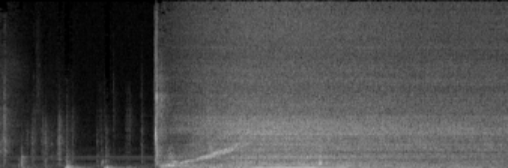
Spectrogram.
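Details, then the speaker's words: Old polisher/grinder motor, first run after rewiring: a few knocks, then the motor kicks on, its whine climbing as it spins up in the correct direction and settling into a smooth run with no vibrations. "it's spinning the right way the first time yay and it works this is going to be good sounds good doesn't it no vibrations"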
